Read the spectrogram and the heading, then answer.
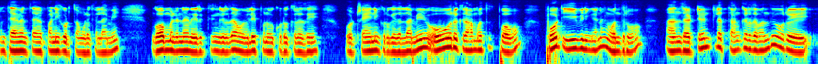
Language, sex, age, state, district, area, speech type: Tamil, male, 30-45, Tamil Nadu, Namakkal, rural, spontaneous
